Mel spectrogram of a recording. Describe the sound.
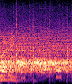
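A crowd applauds and cheers for Ireland, with steady claps landing about three times a second over a dense, noisy wash of voices.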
